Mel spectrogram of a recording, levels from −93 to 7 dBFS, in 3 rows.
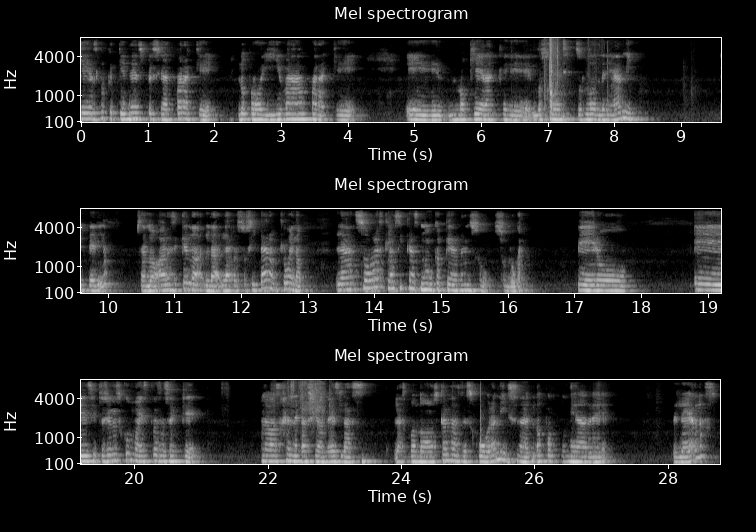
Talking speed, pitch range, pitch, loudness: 135 wpm, 175-195 Hz, 185 Hz, -25 LUFS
